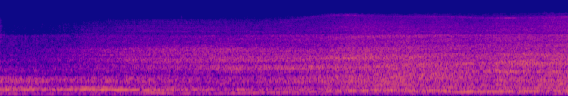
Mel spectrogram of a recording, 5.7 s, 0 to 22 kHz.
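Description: Engines of a 1985 Pontiac Trans Am and a 1999 Ford dually pickup running at a drag-strip starting line. The pitch dips then climbs as they are revved, and the sound grows louder toward the end.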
